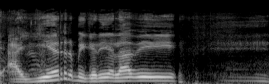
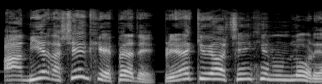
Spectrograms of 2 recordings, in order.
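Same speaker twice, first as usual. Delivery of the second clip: surprised; 6 semitones higher than usual. Real, not acted. Streamer spots Shenhe in a lore quest for the first time, surprised. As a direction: caught off guard, higher-pitched reaction. Unexpected character appears in game.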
